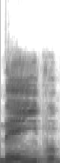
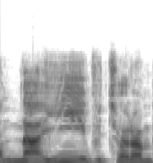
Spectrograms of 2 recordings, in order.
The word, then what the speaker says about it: naive: 나이 나이 나이 내요 단어를 발음할 때는 메이브 발음이 아니라 나이 부처럼 발음을 해 줘야 그래서 이 단어 보시면은 네이브로 읽을 확률이 큽니다 그리고 실제로 많은 분들이 그렇게 읽고 계시긴 한데 발음 기호가 그렇게 되어 있지 않습니다 그러니까 영원의 스펠링 으로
